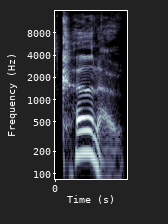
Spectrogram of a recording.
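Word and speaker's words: Kernow: word for Cornwall is kerno k-e-r-n-o-w which I suppose if you say kernel kernel kernel it kind of sounds a bit like it I'm not suggesting that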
